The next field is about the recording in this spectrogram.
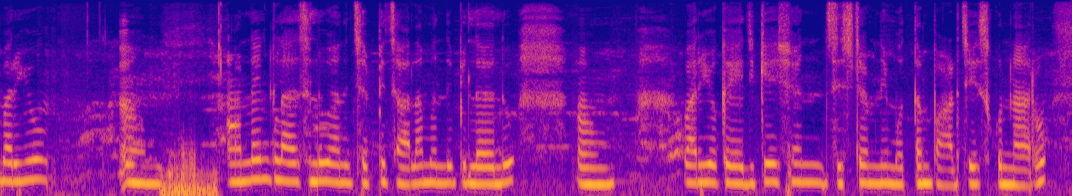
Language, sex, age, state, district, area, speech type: Telugu, female, 18-30, Telangana, Jayashankar, rural, spontaneous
